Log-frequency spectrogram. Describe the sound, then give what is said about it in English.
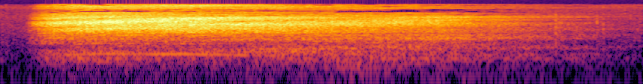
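A long, deep inhale taken just before a breath hold in a guided breathwork session. It is a loud, steady, airy rush that starts suddenly and slowly fades over about two seconds. “Preparing for the last breath hold. Take in a deep breath in.”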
